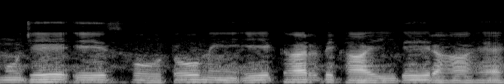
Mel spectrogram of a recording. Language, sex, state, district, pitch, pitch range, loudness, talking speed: Hindi, male, Madhya Pradesh, Katni, 105 Hz, 95-105 Hz, -22 LUFS, 120 wpm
